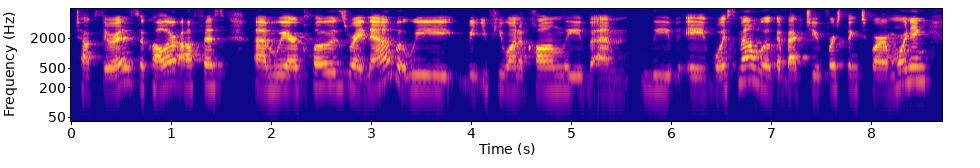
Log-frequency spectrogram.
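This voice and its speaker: A woman with a slightly low voice hosts a live immigration Q&A. She talks in a chatty way, full of fillers and restarts, and greets viewers by name. The stream audio is dull and lo-fi. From India. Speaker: immigration attorney hosting a live Q&A. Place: home office in the Washington DC area.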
